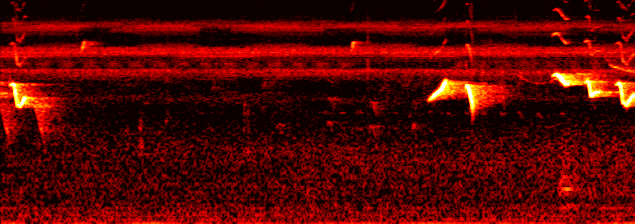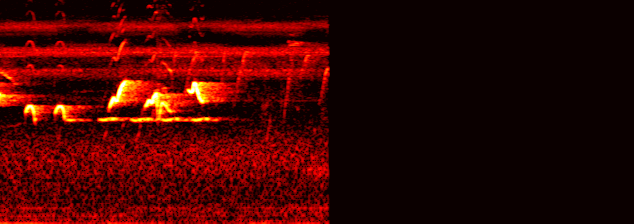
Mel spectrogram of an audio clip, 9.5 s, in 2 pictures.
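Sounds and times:
bird chirping song: 0.0s - 7.2s.

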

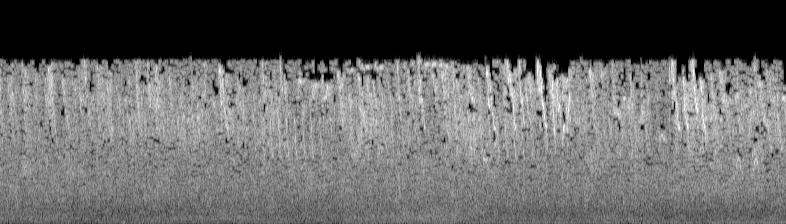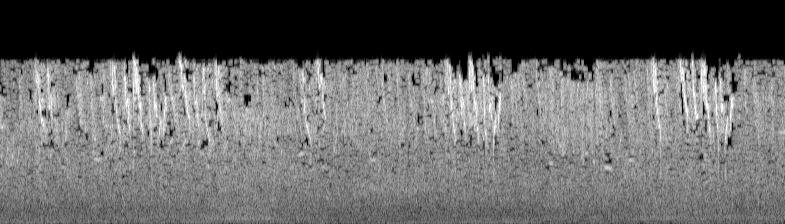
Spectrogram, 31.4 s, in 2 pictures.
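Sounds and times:
steady background twitter: 0.0s - 31.4s
white-eye song of high chirps: 0.0s - 31.4s.

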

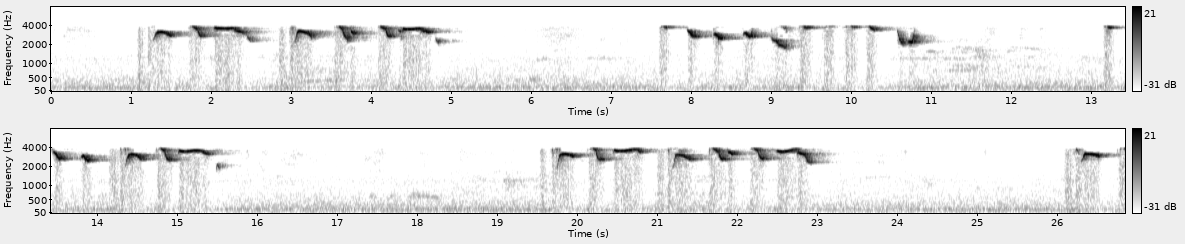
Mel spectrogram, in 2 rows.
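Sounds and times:
Oriental magpie-robin song: 1.2s - 5.2s, 7.6s - 12.4s, 13.1s - 16.7s, 19.6s - 23.3s, 26.1s - 26.8s.

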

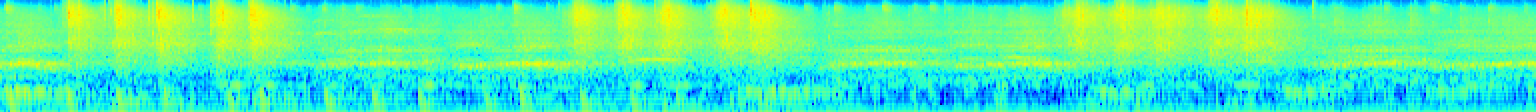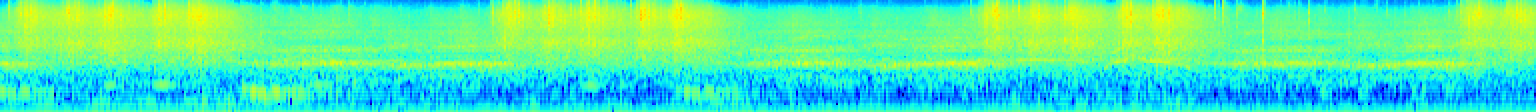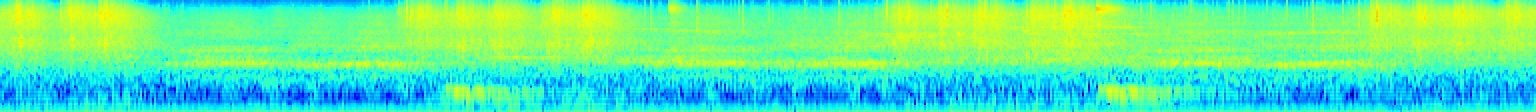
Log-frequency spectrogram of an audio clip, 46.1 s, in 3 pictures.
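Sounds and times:
chanting: 0.0s - 46.0s.

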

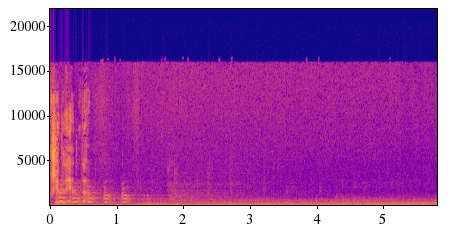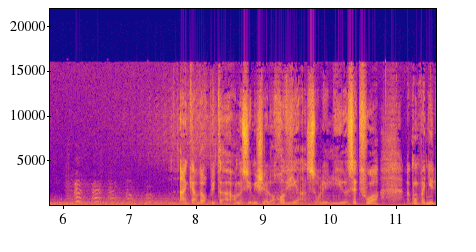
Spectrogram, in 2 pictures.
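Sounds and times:
speech: 0.0s - 1.0s, 7.8s - 11.5s
dog barking in a forest: 0.0s - 1.4s, 6.2s - 7.4s
steady low rumble: 0.0s - 11.5s.

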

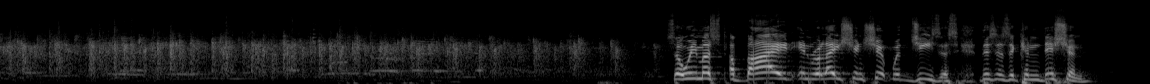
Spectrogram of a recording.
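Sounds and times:
congregation clapping hands at a church service: 0.0s - 7.4s
speech: 6.7s - 11.0s.

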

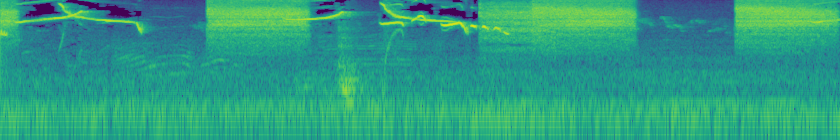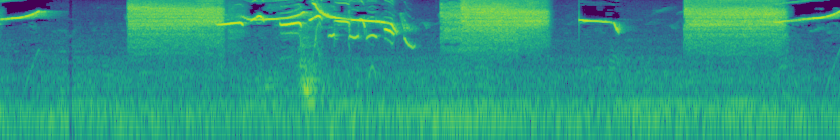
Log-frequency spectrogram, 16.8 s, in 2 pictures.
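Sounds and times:
lovebird chirping: 0.0s - 16.8s
harsh hissing noise: 2.1s - 3.8s, 5.0s - 6.4s, 7.4s - 8.4s, 9.7s - 10.7s, 12.8s - 14.0s.

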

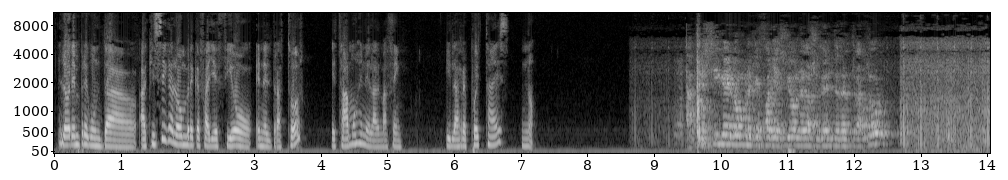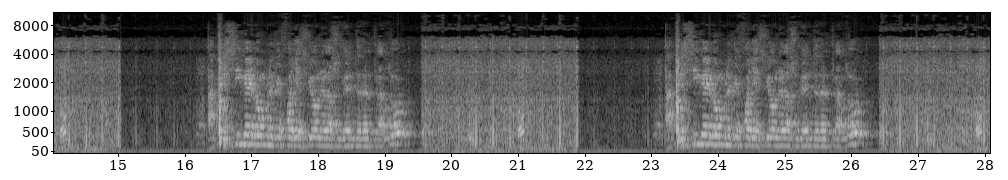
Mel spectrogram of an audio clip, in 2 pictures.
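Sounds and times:
speech: 0.1s - 5.3s, 5.9s - 7.3s, 9.4s - 13.2s, 14.1s - 14.5s, 16.4s - 19.8s, 23.2s - 27.2s, 27.9s - 28.0s
Spirit Box radio scanning static: 8.6s - 28.0s.

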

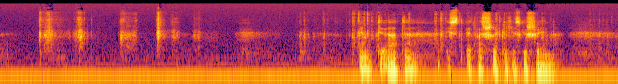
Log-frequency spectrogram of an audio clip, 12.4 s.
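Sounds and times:
pen or pencil scratching on paper drawing a lily: 0.8s - 1.8s, 2.4s - 4.0s, 6.0s - 11.1s
speech: 7.2s - 11.2s.

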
